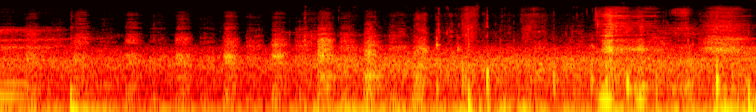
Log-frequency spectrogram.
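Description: A dog pants in quick, steady breaths, a rhythmic huffing that continues throughout with a few soft clicks and small noises mixed in.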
